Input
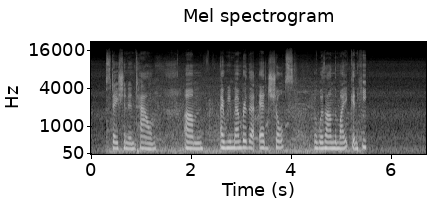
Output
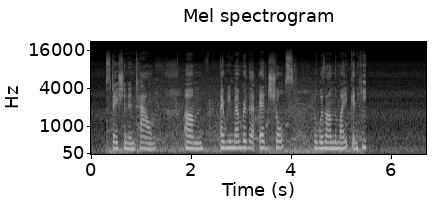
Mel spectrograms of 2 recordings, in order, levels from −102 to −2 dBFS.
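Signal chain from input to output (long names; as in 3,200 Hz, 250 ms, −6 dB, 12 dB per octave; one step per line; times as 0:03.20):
0:00.84–0:03.38: high-pass filter 160 Hz 12 dB per octave
level −6 dB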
